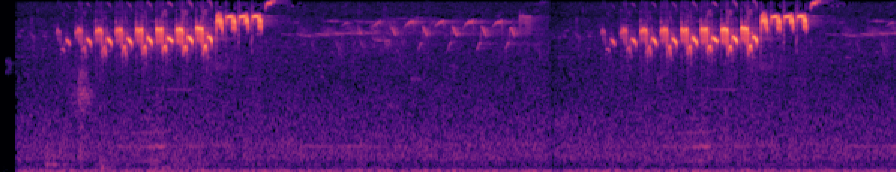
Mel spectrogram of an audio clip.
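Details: Blackburnian Warbler singing twice: a thin, very high series of quick lisping notes, slower than a Parula's song, ending in an even higher, rising final note that some people may not hear. Faint low rumble underneath.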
